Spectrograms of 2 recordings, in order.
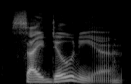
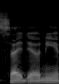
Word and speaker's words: Cydonia: One of the places they were looking at specifically was the Cydonia. I'm probably pronouncing that wrong. Cydonia, Cydonia region of Mars. I'd say like we pronounce cyan, like the color, right?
